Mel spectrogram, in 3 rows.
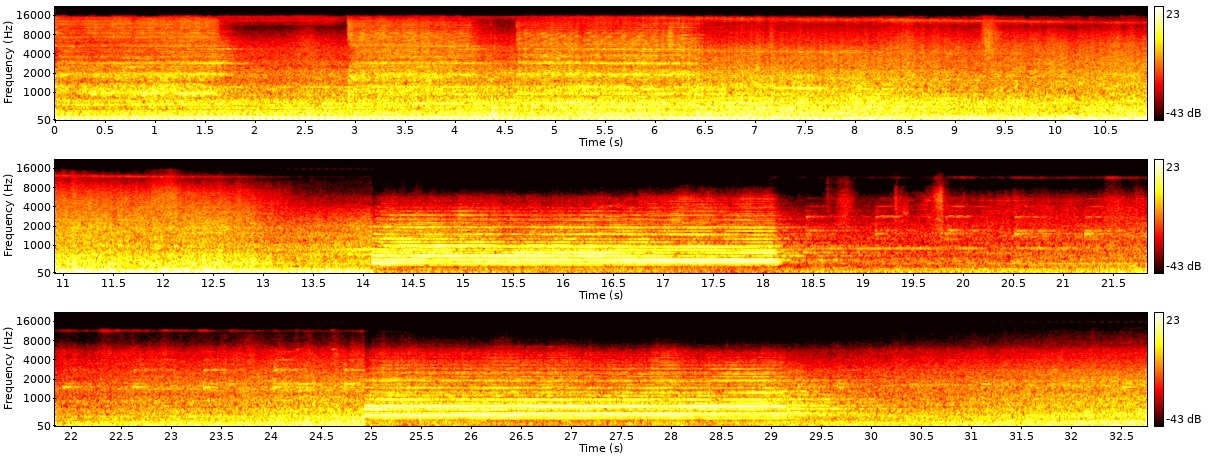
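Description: EMD SD40E3 diesel locomotive running close by with a heavy low rumble, wheel clatter and short horn blasts over the first half. After that the horn is heard farther off as a multi-note chord in two long blasts of about four seconds each, one near the middle and one near the end.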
